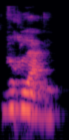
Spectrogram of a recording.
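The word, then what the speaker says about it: Bruichladdich: Si fijáis, al final casi ni se nota, es Brookladdich.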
